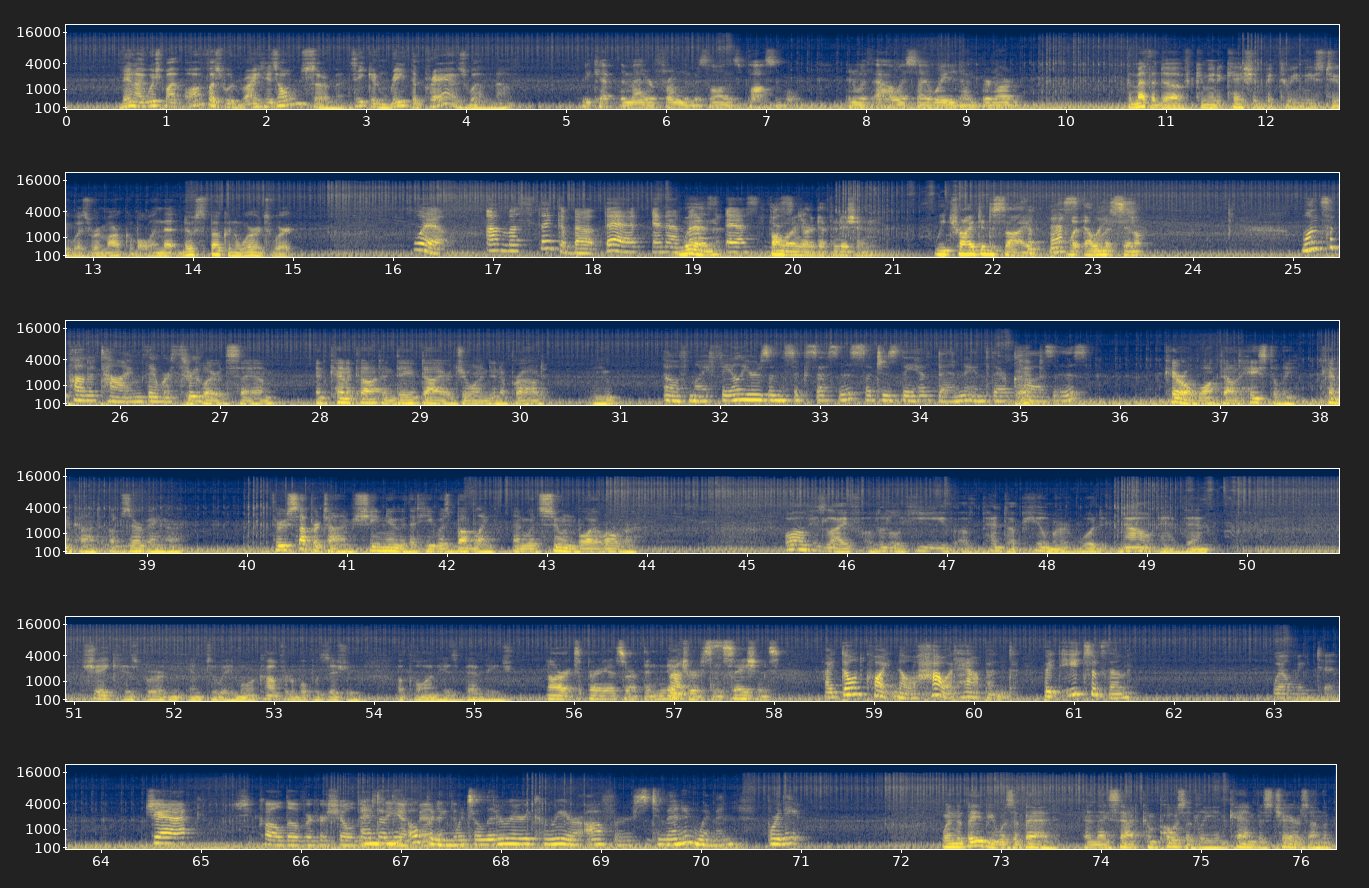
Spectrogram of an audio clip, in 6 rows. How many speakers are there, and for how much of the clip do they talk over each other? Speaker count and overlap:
8, about 8%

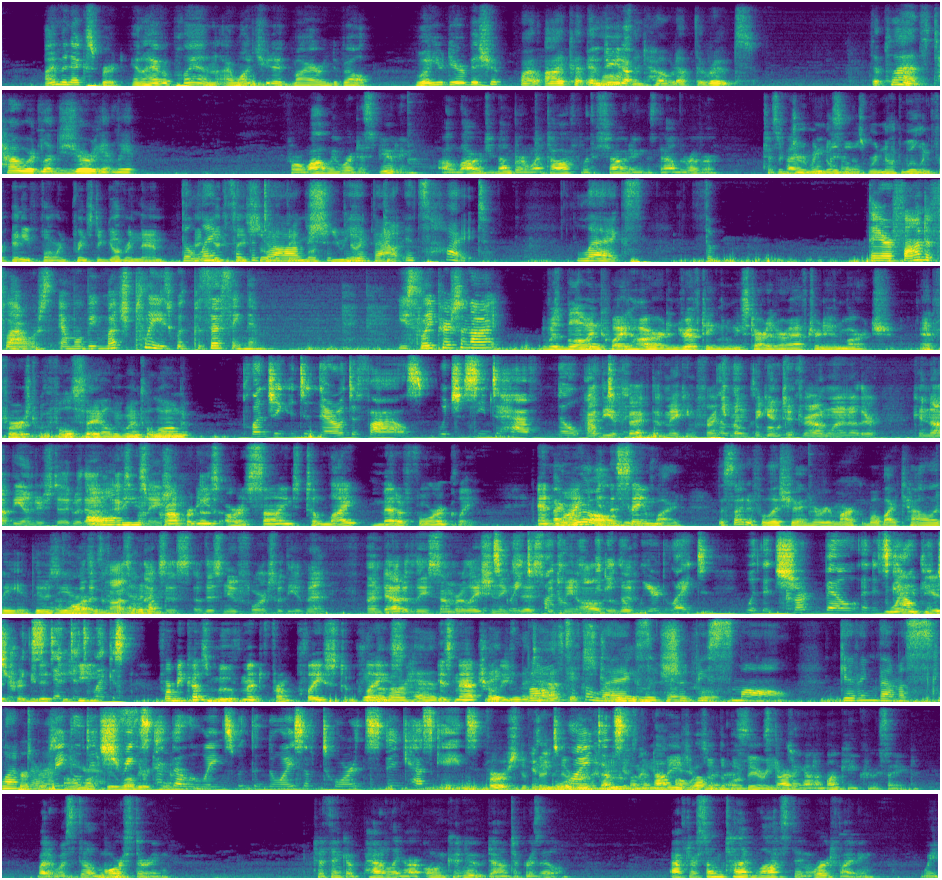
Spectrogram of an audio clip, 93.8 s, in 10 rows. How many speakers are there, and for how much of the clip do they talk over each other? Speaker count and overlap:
10, about 24%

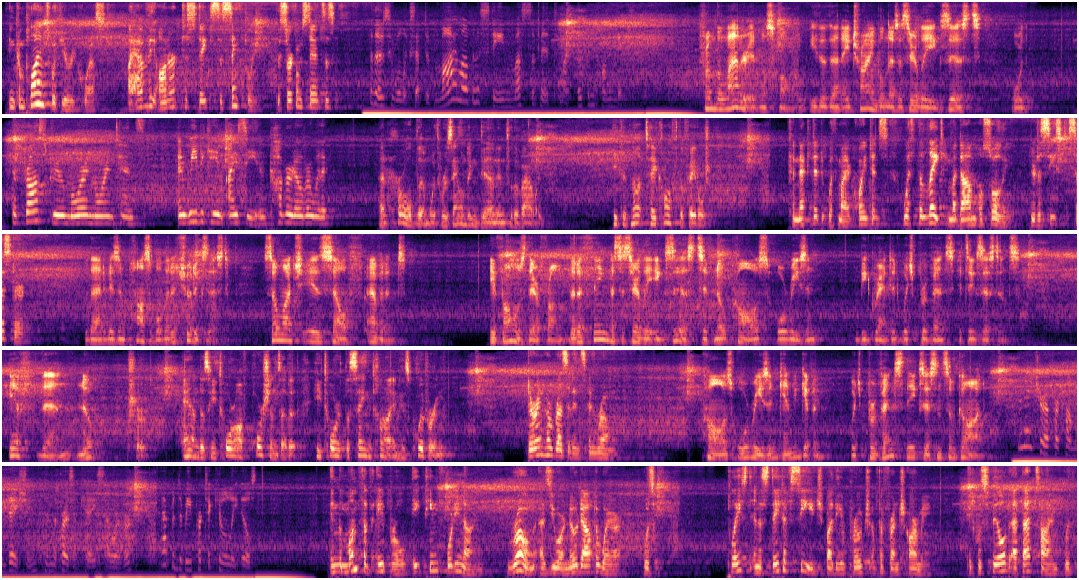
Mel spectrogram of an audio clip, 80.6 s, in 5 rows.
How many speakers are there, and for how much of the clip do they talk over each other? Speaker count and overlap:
5, no overlap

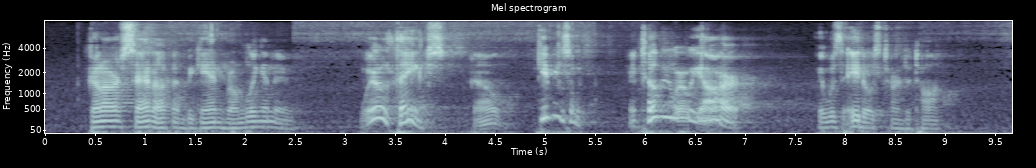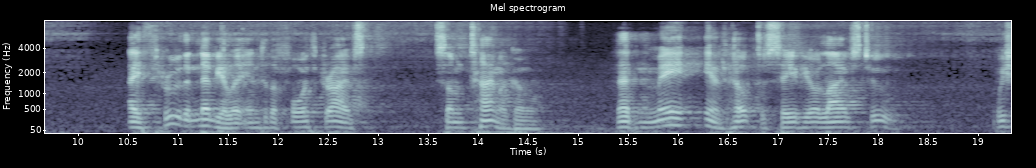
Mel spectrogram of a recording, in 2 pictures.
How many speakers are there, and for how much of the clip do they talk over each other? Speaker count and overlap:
1, no overlap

